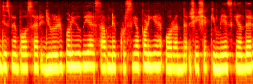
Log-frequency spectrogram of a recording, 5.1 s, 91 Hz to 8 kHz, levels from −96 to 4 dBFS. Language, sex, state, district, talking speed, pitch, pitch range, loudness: Hindi, female, Delhi, New Delhi, 245 wpm, 225 Hz, 220-230 Hz, -14 LUFS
